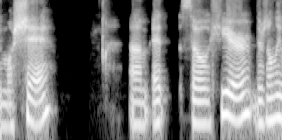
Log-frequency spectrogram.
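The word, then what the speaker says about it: Moshe: the same O'Shay but in Hebrew it's really ma che and so here there's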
